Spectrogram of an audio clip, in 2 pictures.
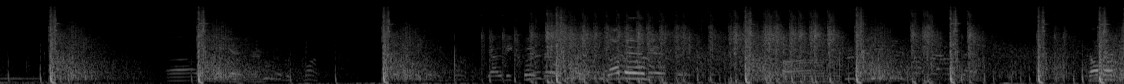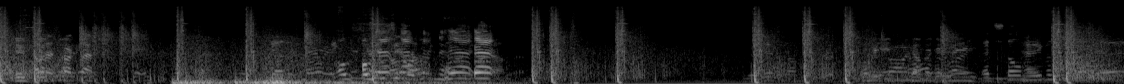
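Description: Bursts of US .30 cal machine gun fire in a World War II beach-landing battle in ARMA 3, sharp repeated shots and volleys spread across the scene with other battle noise, while a player talks over it.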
